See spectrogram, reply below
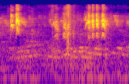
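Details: Baby house sparrows calling for food as the mother feeds them: short clusters of piercing high cheeps, a brief pause, then a rapid trill of four or five squeaky notes.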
